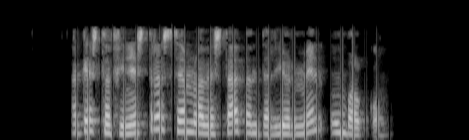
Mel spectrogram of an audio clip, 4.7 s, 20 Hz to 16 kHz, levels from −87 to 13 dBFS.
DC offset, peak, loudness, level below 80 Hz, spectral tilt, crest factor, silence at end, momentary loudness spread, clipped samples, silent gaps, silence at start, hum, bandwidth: under 0.1%; -2 dBFS; -16 LUFS; -52 dBFS; -2 dB/octave; 18 dB; 0.85 s; 9 LU; under 0.1%; none; 0.7 s; none; 7.8 kHz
